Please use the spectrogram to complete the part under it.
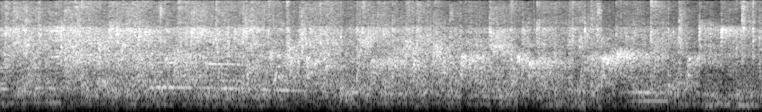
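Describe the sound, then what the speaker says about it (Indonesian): Children clapping together in a classroom, a dense, steady wash of applause that fills the whole stretch at fairly close range with no clear speech over it. "tepuk tangan semuanya."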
